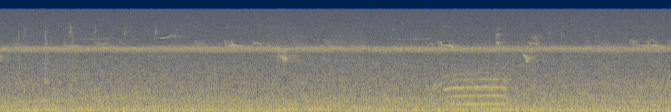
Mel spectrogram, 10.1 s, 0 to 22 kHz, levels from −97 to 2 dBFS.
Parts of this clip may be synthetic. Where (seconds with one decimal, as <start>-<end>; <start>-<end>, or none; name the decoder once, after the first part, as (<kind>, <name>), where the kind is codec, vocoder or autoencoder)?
4.0-4.6 (autoencoder, DAC-VAE); 5.0-5.5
